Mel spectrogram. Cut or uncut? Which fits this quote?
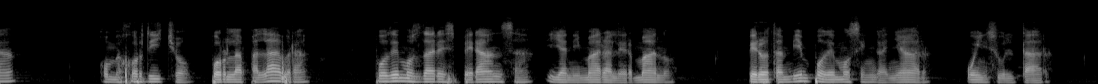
uncut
